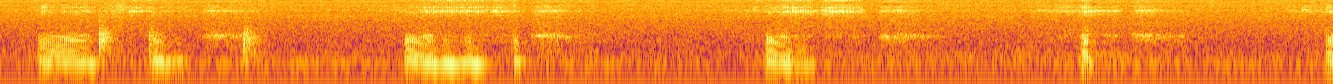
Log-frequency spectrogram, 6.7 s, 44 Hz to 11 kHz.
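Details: Sleeping puppy Rosie snoring: soft, rattling snores recurring every couple of seconds, about 30 a minute, over quiet room hiss; ordinary snoring.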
